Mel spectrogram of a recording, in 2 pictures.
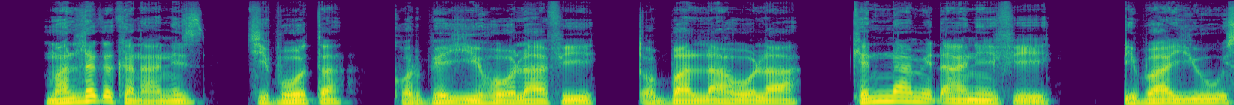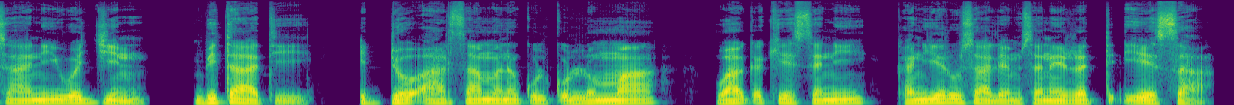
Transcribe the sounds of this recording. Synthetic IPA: maːlːɐkʼɐkɐnaːnɪs̬ | d͡ʒɪbo̞ːt̪ɐ | kʰɔɾbe̞ːjːiːɦo̞ːlaːfɪ | t̪ʼɔbːaːlːaːho̞ːlaː | kɛnːaːmɪᶑaːniːfɪ | ᶑɪbaːjːuːɪsaːniːwɐd͡ʒːɪn | bɪt̪aːt̪i | ɪd̪ːo̞ːʔaːɾsaːmɐnɐkʼʊlkʼʊlːʊmːaː | waːkʼɐke̞ːsːɐniː | kɐnjɛɾʊsaːlɛmsɐnɐɪrːɐt̪ːɪᶑɪʔe̞ːsːa̰ː

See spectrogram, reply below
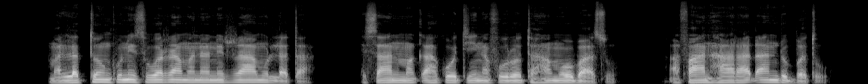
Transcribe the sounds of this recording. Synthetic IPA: mɐlːɐt̪ːo̞ːŋkʊnɪswɐrːɐmɐnɐnɪrːaːmʊlːɐt̪ɐ | ʔɪsaːnmɐkʼaːko̞ːt̪iːnɐfuːɾɔt̪ɐɦɐmo̞ːbaːsʊ̥ | ʔɐ̰faːnɦaːɾaːᶑaːnd̪ʊbːɐt̪ʊ̥̰

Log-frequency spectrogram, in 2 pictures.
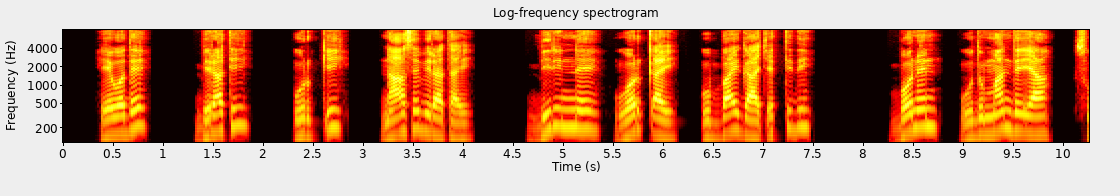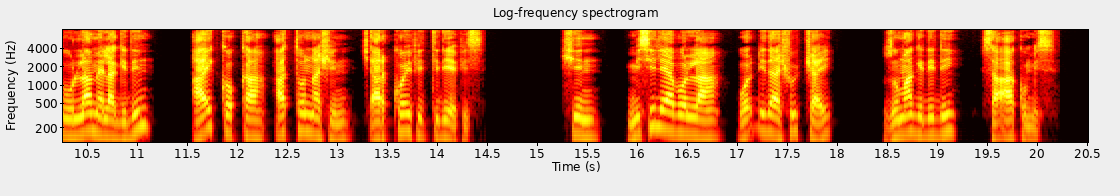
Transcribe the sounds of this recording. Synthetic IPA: hɛwɔd̪ɛ | bɪɾɐt̪ɪ | ʊɾkʼːɪ | naːsɛbɪɾɐt̪ɐj | bɪɾɪnːɛwɔɾkʼːɐj | ʊbːɐjɡaːt͡ʃʼːɛt̪ːɪd̪ɪ | bɔnɛn | wʊd̪ʊmːɐnd̪ɛʔɪjaː | suːlːɐmɛlɐɡɪd̪ɪn | ɐjkːɔkːɐɐt̪ːɔnːɐʃɪnt͡ʃʼɐɾkːɔjpɪt̪ːɪd̪ɪɛfɪs | ʃɪn | mɪsɪlɪjabɔlːɐwɔɗːɪd̪ɐʃʊt͡ʃːɐj | zʊmɐɡɪd̪ɪd̪ɪ | sɐʔa̰kʊmɪ̰s

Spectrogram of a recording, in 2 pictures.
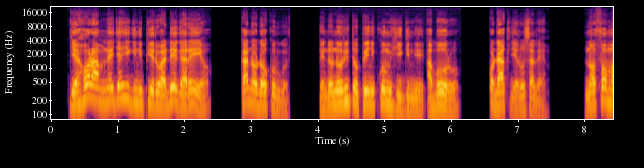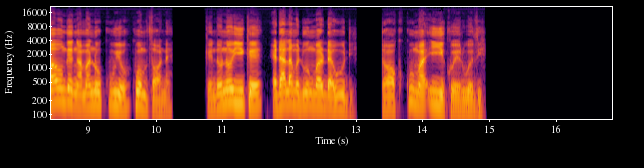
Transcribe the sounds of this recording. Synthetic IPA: d͡ʒɛɦɔɾamnɛd͡ʒahiɡnipjeɾoadeɡaɾɪjɔ | kanɔdɔkoɾwo̰t̪̚ | kendonoɾitopiɲkwomɦiɡniaboɾo | kɔdakd͡ʒɛɾusalɛ̰m | nɔt̪ɔmaoŋɡeŋamanokujokwomt̪ɔnɛ | kendonoikeɛdalamadwoŋmardaudi | tɔːkːumaʔɪjikoeɾwod̪i

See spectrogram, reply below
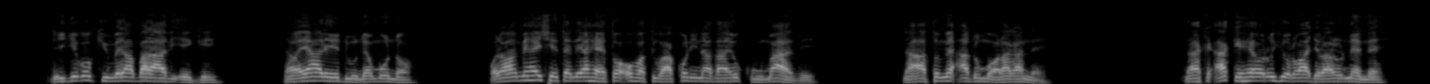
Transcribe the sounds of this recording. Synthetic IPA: neiɡeɣokjumeɾabaɾaðieɡe | nʔaɔjaɾeːduːnɛmonɔ | oɾeawamehaiɕetɛneaɦɛtwɔoɦɔtiwakoninaðajokuːmaðe | naːtomɛʔadomɔːɾaɣanɛ | nakɛʔakeɦɛɔɾohioɾowad͡ʑɛɾɔaɾonɛnɛ

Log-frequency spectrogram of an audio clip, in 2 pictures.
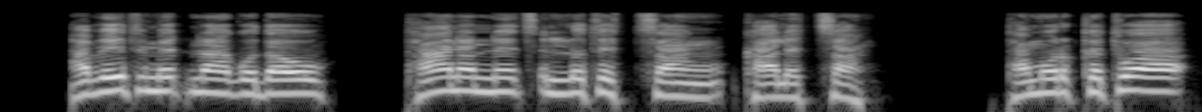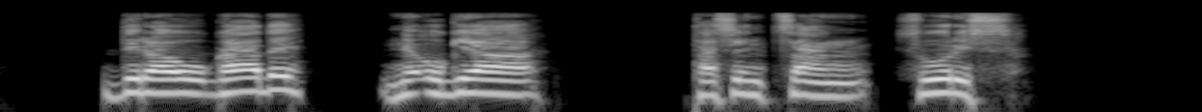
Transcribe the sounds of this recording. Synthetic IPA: ʔɐbeːt̪ɪmɛɗɪnaːɡɔd̪ɐw | t̪ʰaːnɐnːɛt͡sʼɪlːɔt̪ɛt͡sːankaːlɛt͡sːɐ | t̪ɐmɔɾkːɛt̪ʊwaː | d̪ɪɾɐwɡaːd̪ɛ | nɛɔɡɪjaː | t̪ɐsɪnt͡sːɐnsuːɾɪsːɐ̥

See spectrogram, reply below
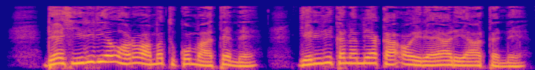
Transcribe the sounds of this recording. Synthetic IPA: dɛːɕiːɾiɾiɛohɔɾɔwamatukomatɛnɛ | ɡeɾiɾikanameakaʔɔeɾeajaɾejatɛnɛ

